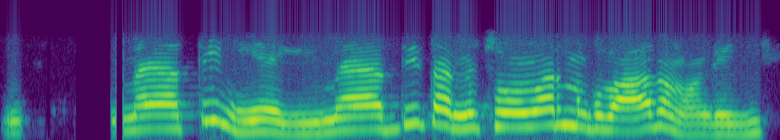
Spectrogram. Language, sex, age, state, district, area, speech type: Punjabi, female, 45-60, Punjab, Firozpur, rural, conversation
